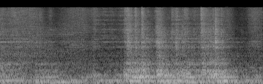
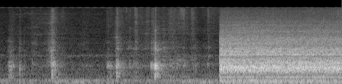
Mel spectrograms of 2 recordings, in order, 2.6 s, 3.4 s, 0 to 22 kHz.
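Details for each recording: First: Whirlpool gas furnace that won't run and makes weird noises: a steady low blower drone with an uneven scraping, rasping rub that swells in louder bursts. The blower wheel is loose on the motor shaft and rubbing. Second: Whirlpool gas furnace after replacing weak capacitor (reading about 17 µF, rated 20) for weird noises and not running: a few clicks, then blower starts a steady even rush of air, no rattle or scrape; running normally.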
